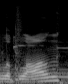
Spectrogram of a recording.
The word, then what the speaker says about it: Leblanc: yeah it's like um the pronunciation of the name like the c is kind of silent i'm trying to pronounce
